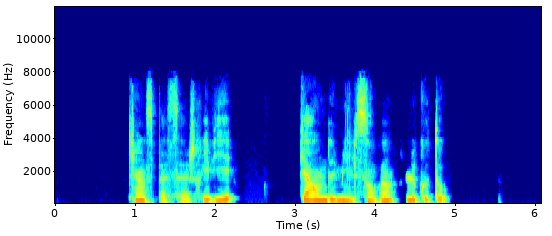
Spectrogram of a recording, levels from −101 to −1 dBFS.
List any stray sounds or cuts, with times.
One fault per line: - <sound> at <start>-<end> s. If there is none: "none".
none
